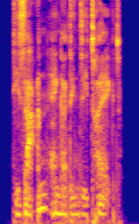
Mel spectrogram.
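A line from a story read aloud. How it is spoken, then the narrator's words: Whispered. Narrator (German): flüsterte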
